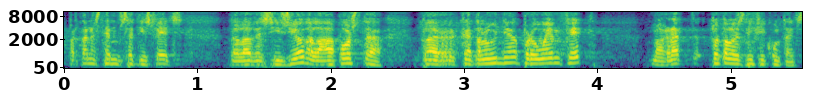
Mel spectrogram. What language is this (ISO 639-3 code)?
cat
